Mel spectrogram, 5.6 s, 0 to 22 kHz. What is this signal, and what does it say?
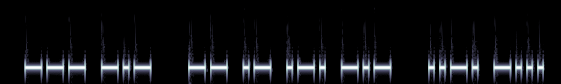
Morse code, heard as a keyed tone, about 22 wpm, 700 Hz. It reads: OK MARK FB
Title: Practice QSO - Exchange 2 - Info - 22wpm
